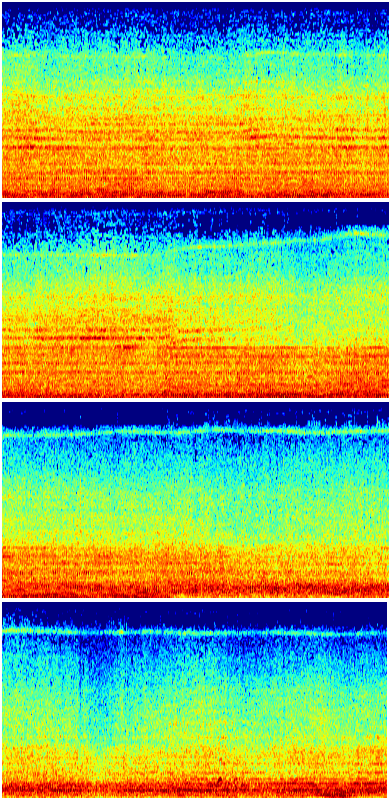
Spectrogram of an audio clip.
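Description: Trauma helicopter running at full power on the ground, with its rotor beat and a steady high turbine whine, then lifting off and climbing away overhead. The deep rotor rumble falls away about two-thirds of the way through as it rises.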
